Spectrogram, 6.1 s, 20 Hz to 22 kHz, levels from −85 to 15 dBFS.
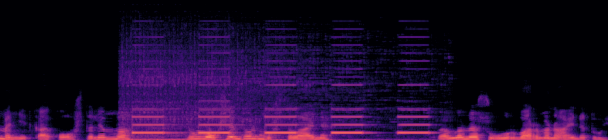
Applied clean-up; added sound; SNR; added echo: classical method log-MMSE.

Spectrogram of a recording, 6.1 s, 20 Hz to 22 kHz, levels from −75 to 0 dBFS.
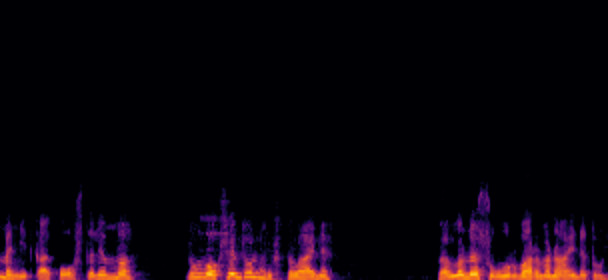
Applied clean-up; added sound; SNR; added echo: neural mask model DeepFilterNet 3.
